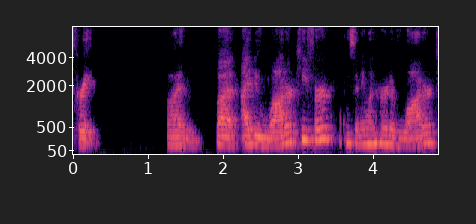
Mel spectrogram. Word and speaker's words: kefir: Has anyone tried, I say kefir, but that's not really how you're supposed to pronounce it. I think it's kefir is the true pronunciation, but kefir, I've tried to make dairy kefir.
